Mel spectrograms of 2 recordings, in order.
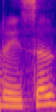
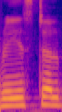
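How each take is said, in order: First: The t is silent in the middle. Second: The t is sounded in the middle. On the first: The speaker calls it right. "डब्ल्यू भी silent है और टी भी यहाँ पर silent है" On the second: The speaker calls it wrong. "रेस्टल पढ़ दें, गलत हो जाएगा"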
